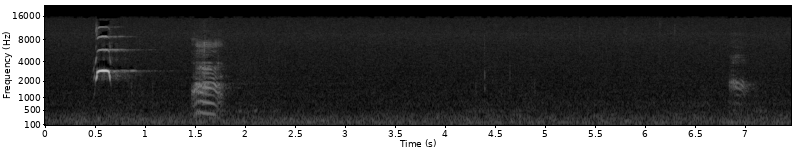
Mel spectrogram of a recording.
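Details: Light-morph Pacific reef heron on Heron Island, Great Barrier Reef, Queensland, 28 July 2019 at 08:40, gives one harsh croaking squawk, a fainter one five seconds later, after a sharp whistled note over low steady rumble.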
